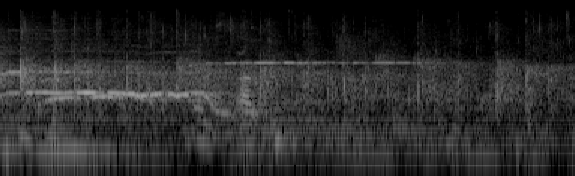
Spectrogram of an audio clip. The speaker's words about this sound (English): let's put our hands together as we welcome Pastor Jill to the stage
